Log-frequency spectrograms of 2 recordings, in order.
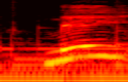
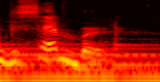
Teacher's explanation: You will probably notice that the lips move for M and that the tip of the tongue moves for D.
